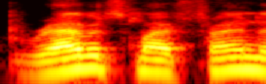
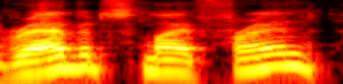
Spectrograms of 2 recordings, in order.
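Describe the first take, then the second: First: "Rabbit's my friend" with a rising questioning tune; questioning rise. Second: Said in the usual way. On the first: Retold or imitated. Retelling how he said "Rabbit's my friend" as a question, rising. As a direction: turn "Rabbit's my friend" into a puzzled question, lifting at the end. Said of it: "as though it's a question". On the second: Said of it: "He said".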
